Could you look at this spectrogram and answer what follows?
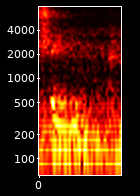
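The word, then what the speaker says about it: Qing: and ends in a g um but it's pronounced Ching all right they established the Ching Dynasty okay and so basically from 1644 until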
